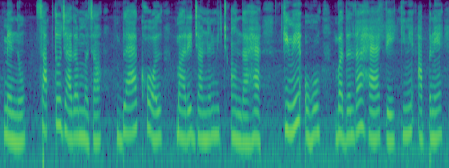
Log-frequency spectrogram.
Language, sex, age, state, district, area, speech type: Punjabi, female, 18-30, Punjab, Gurdaspur, rural, spontaneous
